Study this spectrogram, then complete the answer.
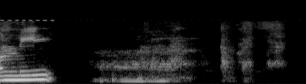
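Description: A young woman speaks through an online call.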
